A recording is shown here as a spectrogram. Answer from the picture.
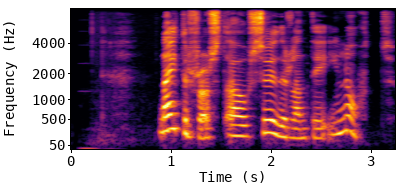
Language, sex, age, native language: Icelandic, female, 30-39, Icelandic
